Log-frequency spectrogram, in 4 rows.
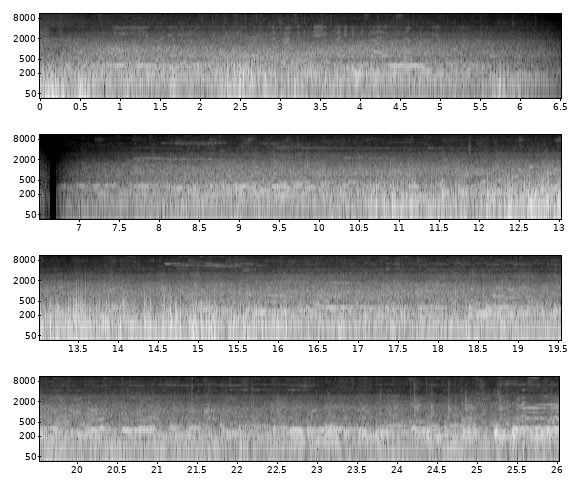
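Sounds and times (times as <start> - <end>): road traffic rumble: 0.0 - 26.0.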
